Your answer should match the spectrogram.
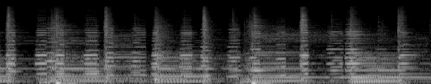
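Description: Instrumental break in a gaúcho song: accordion carrying the melody over strummed acoustic guitars, with a low drum hit about every two seconds.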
